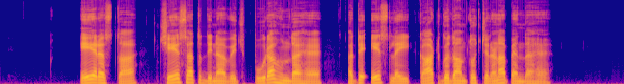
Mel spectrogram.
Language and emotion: Punjabi, neutral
